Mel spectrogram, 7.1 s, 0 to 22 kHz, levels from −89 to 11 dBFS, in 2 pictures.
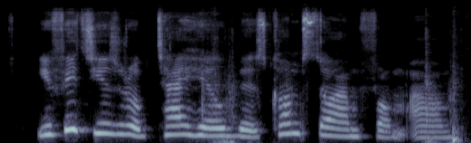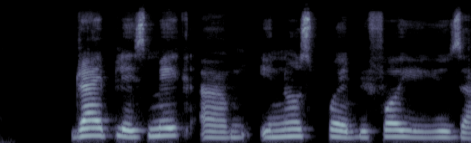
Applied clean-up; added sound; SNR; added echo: neural mask model RNNoise.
